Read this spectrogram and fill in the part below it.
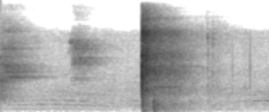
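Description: A knife blade stabs into a taped bundle with a sharp thud.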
